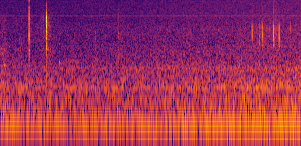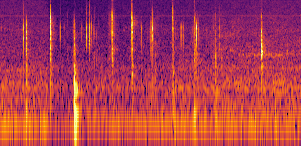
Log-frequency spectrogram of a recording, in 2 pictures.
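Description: Small LEGO plastic pieces clicking as they are handled and set down on a tabletop: a couple of light clicks near the start, then a run of quick, irregular clicks from about halfway through.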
